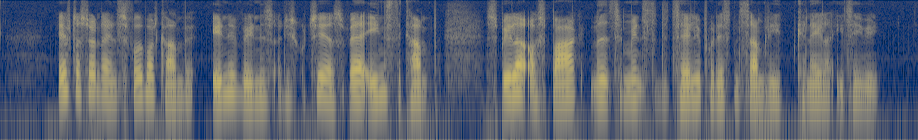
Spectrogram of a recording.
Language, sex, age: Danish, female, 32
